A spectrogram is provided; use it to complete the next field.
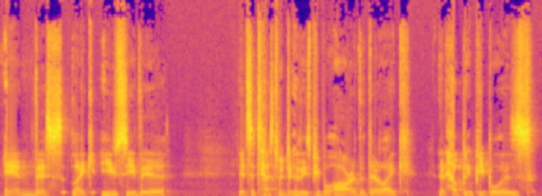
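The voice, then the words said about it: Emotional, choked-up voice. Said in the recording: “I'm getting emotional ... my allergies made my voice itch”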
